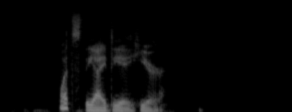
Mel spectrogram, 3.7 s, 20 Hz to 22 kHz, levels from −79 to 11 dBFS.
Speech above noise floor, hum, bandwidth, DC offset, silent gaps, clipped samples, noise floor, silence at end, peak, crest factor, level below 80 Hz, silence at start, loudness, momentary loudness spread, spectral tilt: 53 dB; none; 14 kHz; under 0.1%; none; under 0.1%; -89 dBFS; 1.6 s; -20 dBFS; 20 dB; -58 dBFS; 0.75 s; -38 LUFS; 8 LU; -6 dB/octave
